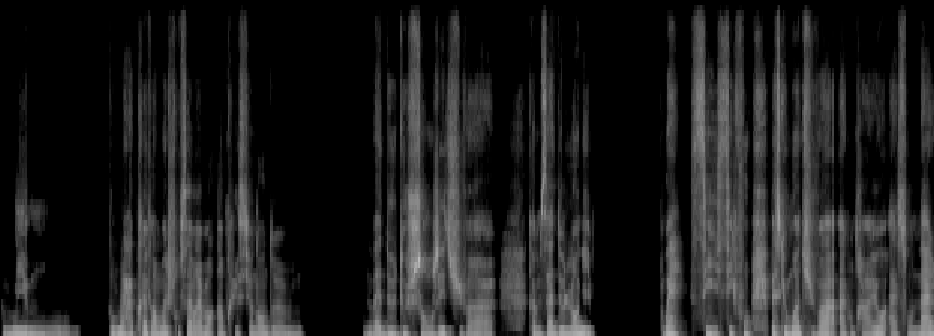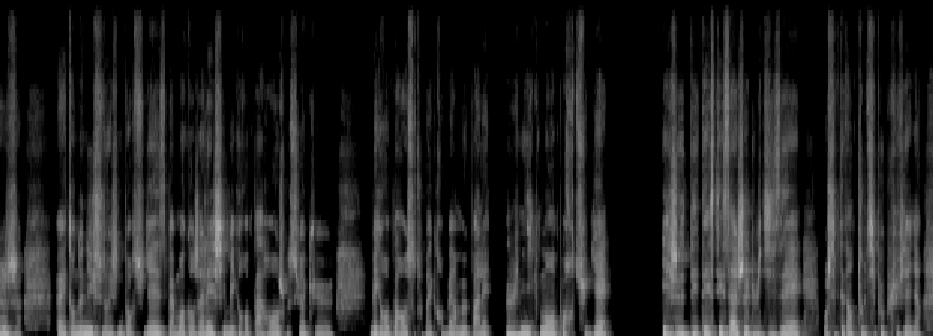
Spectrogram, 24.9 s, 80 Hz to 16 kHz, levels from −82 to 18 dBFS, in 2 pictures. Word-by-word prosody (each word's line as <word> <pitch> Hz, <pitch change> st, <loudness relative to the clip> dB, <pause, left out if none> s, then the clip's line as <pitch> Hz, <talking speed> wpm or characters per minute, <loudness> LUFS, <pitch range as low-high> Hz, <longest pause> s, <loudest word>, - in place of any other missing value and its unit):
Mais, 180 Hz, -1 st, 0 dB
mmh, 150 Hz, -, -6 dB, 0.6 s
mais 190 Hz, -3 st, +1 dB
après, 175 Hz, +5 st, -2 dB
enfin, 195 Hz, -4 st, 0 dB
moi, 185 Hz, +2 st, 0 dB
je -, -, -4 dB
trouve 170 Hz, -, -7 dB
ça 175 Hz, -, -1 dB
vraiment 165 Hz, +1 st, -3 dB
impressionnant 165 Hz, 0 st, -5 dB
de, 155 Hz, -2 st, -7 dB
mmh, 150 Hz, -, -13 dB, 0.8 s
bah, 160 Hz, 0 st, 0 dB
de 155 Hz, -1 st, -1 dB
de 155 Hz, +1 st, -4 dB
changer, 155 Hz, +3 st, +5 dB
tu 180 Hz, -, -1 dB
vois, 75 Hz, 0 st, -5 dB, 0.5 s
comme 165 Hz, -2 st, -3 dB
ça, 180 Hz, +4 st, +2 dB
de 170 Hz, -2 st, -1 dB
langue. 180 Hz, +7 st, +4 dB
Et -, -, -1 dB
b -, -, -17 dB, 0.9 s
ouais, 240 Hz, +3 st, +3 dB
c'est 150 Hz, -9 st, -1 dB
c'est 145 Hz, +2 st, -3 dB
fou 270 Hz, -, -4 dB, 0.3 s
parce 190 Hz, 0 st, +5 dB
que 190 Hz, -2 st, +2 dB
moi, 190 Hz, +5 st, +4 dB
tu 210 Hz, -4 st, -1 dB
vois, 170 Hz, +3 st, +1 dB
à -, -, -2 dB
contrario, 150 Hz, +7 st, -3 dB
à -, -, -5 dB
son 145 Hz, 0 st, -4 dB
âge, 210 Hz, 0 st, +3 dB, 0.5 s
heu, -, -, +2 dB
étant 160 Hz, +1 st, -1 dB
donné 170 Hz, +3 st, +4 dB
que -, -, +3 dB
je -, -, +2 dB
suis 175 Hz, -, -5 dB
d'origine 155 Hz, +1 st, -3 dB
portugaise, 175 Hz, +3 st, -1 dB
bah, 155 Hz, -, -4 dB
moi, 170 Hz, +2 st, -1 dB
quand 165 Hz, -1 st, -4 dB
j'allais 170 Hz, +7 st, +2 dB
chez 215 Hz, -3 st, +8 dB
mes 170 Hz, -2 st, -2 dB
grands 160 Hz, -1 st, -6 dB
parents, 165 Hz, +3 st, -3 dB
je 190 Hz, -1 st, -2 dB
me 165 Hz, -, -12 dB
souviens 180 Hz, +4 st, -2 dB
que 155 Hz, -5 st, -7 dB, 0.5 s
mes 165 Hz, -, +3 dB
grands-parents, 160 Hz, +1 st, -1 dB
surtout 165 Hz, -1 st, -5 dB
ma 155 Hz, -, -3 dB
grand-mère, 170 Hz, +5 st, -5 dB
me 165 Hz, -2 st, -2 dB
parlaient 160 Hz, +3 st, -5 dB, 0.2 s
uniquement 215 Hz, -9 st, +3 dB
en 175 Hz, -, -1 dB
portugais. 170 Hz, -, -2 dB, 0.7 s
Et 180 Hz, -, +7 dB
je 155 Hz, -1 st, +7 dB
détestais 155 Hz, +5 st, +2 dB
ça. 230 Hz, +7 st, +4 dB
Je 180 Hz, -7 st, +10 dB
lui 145 Hz, 0 st, -1 dB
disais, 165 Hz, +9 st, 0 dB, 0.3 s
bon 155 Hz, -, -7 dB
j'étais 150 Hz, 0 st, +2 dB
peut-être 150 Hz, -1 st, -4 dB
un 155 Hz, -, -1 dB
tout 155 Hz, -, -6 dB
petit 160 Hz, +2 st, 0 dB
peu 155 Hz, -, -5 dB
plus 155 Hz, -, -7 dB
vieille, 145 Hz, -2 st, -2 dB
hein, 135 Hz, -, -9 dB
165 Hz, 205 wpm, -23 LUFS, 155-180 Hz, 0.9 s, Je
